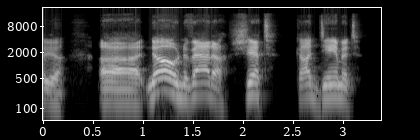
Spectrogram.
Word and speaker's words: Nevada: Nevada? Yeah. No, Nevada. Shit. God damn it. I just got to remember, when you show up in Las Vegas, you go, ah. You don't go, ah.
